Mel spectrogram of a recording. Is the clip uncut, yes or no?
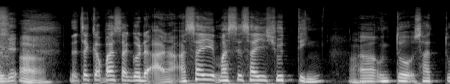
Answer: yes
